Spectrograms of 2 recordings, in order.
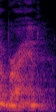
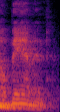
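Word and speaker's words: O'Bannon: was directed by Dan O'Brien now Dan O'Brien has one Bannon you're right Dan O Bannon yeah yeah I'm saying it wrong close enough please don't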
